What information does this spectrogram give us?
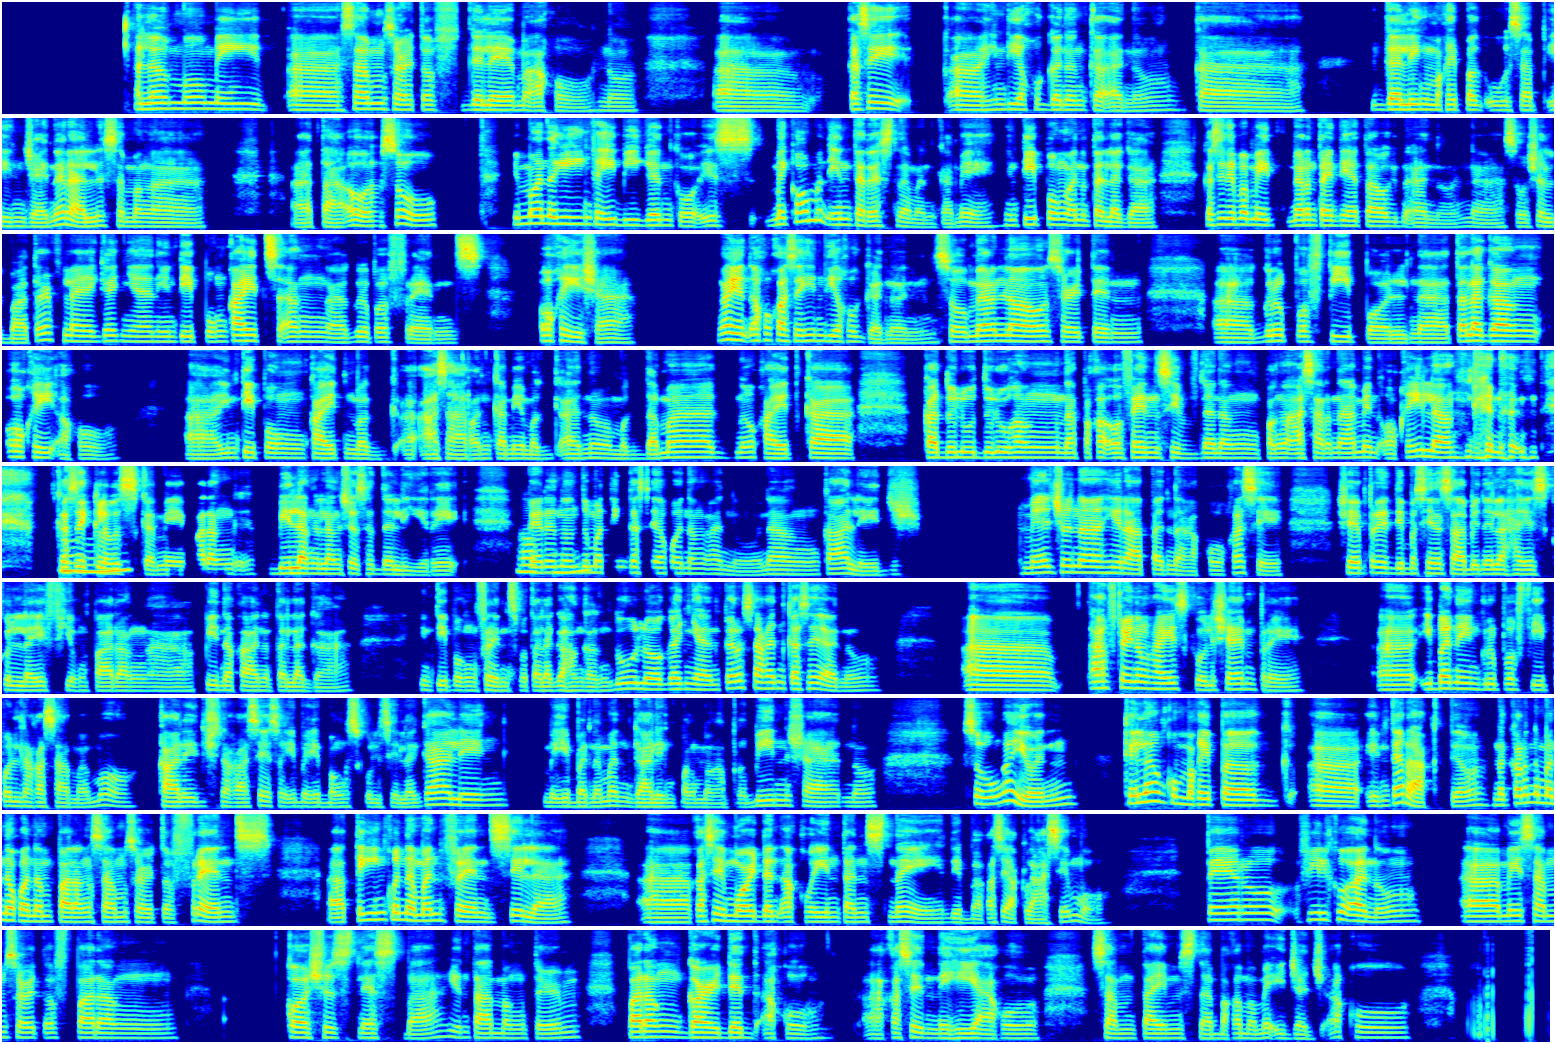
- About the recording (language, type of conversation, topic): Filipino, advice, Paano ako mananatiling totoo sa sarili habang nakikisama sa mga kaibigan?
- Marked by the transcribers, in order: in English: "some sort of dilemma"; laughing while speaking: "gano'n"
